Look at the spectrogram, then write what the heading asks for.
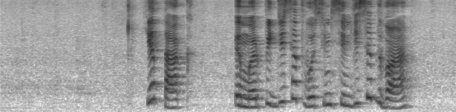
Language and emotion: Russian, positive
